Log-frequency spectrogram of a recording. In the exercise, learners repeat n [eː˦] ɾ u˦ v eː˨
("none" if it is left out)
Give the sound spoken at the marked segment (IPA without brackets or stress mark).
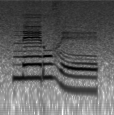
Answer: eː˦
